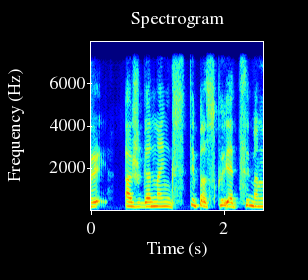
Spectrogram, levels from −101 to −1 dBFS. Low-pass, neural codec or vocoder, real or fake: 7.2 kHz; codec, 16 kHz, 4 kbps, X-Codec, HuBERT features, trained on general audio; fake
